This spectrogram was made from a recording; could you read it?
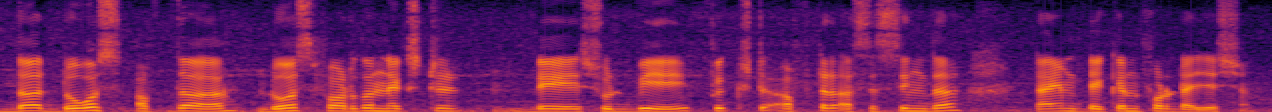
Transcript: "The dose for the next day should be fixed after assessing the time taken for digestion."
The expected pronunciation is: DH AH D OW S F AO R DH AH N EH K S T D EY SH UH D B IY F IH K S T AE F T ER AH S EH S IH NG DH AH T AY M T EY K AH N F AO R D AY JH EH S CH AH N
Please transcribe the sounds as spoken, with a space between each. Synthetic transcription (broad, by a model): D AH D OW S F AO R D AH N EH K S T D EY SH UH D B IY F IH K S T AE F T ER AH S EH S IH NG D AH T AY M T EY K AH N F AO R D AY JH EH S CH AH N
